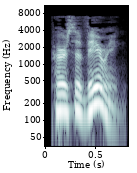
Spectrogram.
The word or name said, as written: persevering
